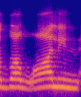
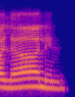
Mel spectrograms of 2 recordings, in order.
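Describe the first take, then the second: First: ज़लालिन with a heavy, rounded "law" for laa; wrongly thickened lam. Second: ज़लालिम with a light, open "laa"; thin lam. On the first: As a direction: darken the l of ज़लालिन into "dwa-law-lin". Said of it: "ऐसे नहीं पढ़ी". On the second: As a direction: keep the middle l thin in ज़लालिम. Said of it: "लाम तो बारीक letters". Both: Shown as a demonstration.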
